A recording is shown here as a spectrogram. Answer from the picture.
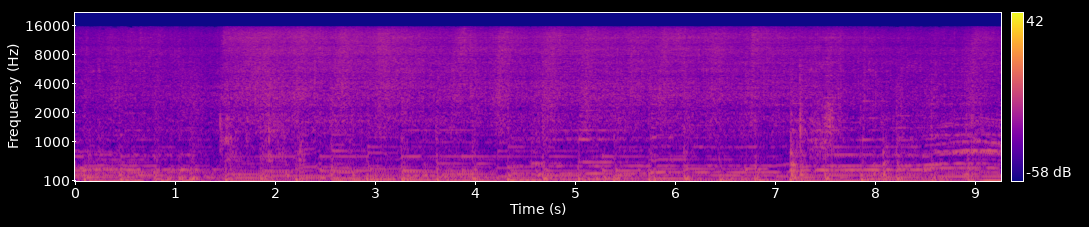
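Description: Shredded cabbage stir-frying in a wok: steady sizzling, with the scrape and rustle of a wooden spatula tossing the cabbage against the pan. The sizzle gets louder about one and a half seconds in.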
